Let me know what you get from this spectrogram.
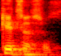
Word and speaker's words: Kitsos: Just Kitsos.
